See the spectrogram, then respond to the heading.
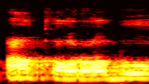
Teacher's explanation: कौफ को पुर पढ़ेंगे, हुरूफ मुस्तालिया में से है और कौफ में कलकला करेंगे। रौ को पुर पढ़ेंगे।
